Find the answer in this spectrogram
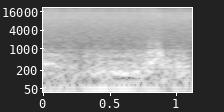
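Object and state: Nothing is struck.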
